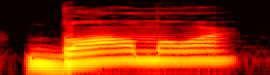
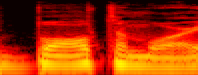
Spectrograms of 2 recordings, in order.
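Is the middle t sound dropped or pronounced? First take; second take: dropped; pronounced. First: The t sound in the middle is dropped. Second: The t sound in the middle is pronounced. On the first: "the way the Baltimoreans pronounce it is Balmore" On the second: "I need that T"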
